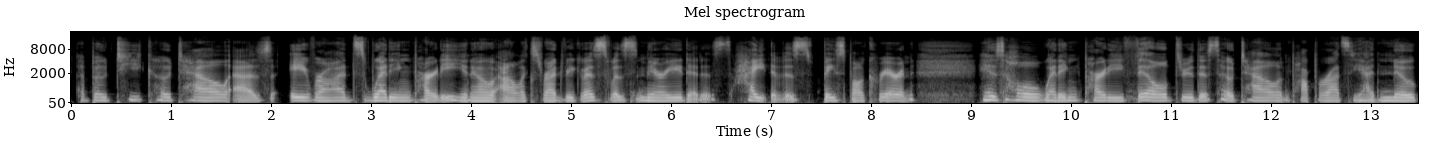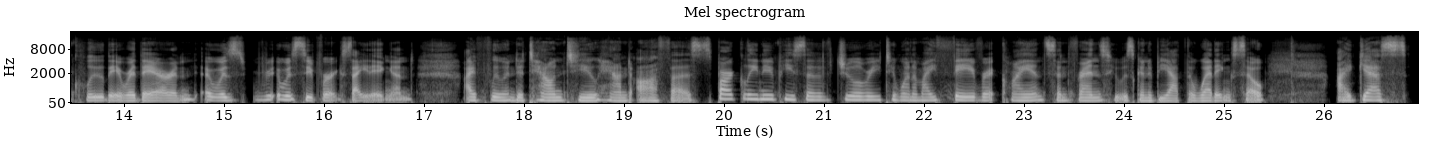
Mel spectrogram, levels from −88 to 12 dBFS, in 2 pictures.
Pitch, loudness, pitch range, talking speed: 170 Hz, -19 LUFS, 160-185 Hz, 175 wpm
